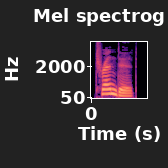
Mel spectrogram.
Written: trended

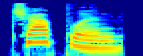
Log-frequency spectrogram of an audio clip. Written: chaplin

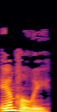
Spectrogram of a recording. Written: amhlaidh

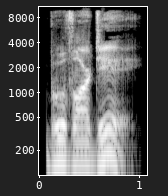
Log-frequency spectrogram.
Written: boulevardier

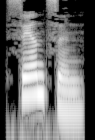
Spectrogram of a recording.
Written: sanson

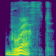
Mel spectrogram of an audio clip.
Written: breathed

